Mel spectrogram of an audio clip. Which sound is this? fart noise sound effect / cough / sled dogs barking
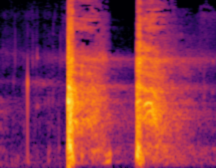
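cough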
